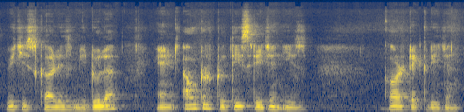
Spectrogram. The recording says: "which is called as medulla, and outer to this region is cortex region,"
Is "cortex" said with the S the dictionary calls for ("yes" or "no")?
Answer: no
